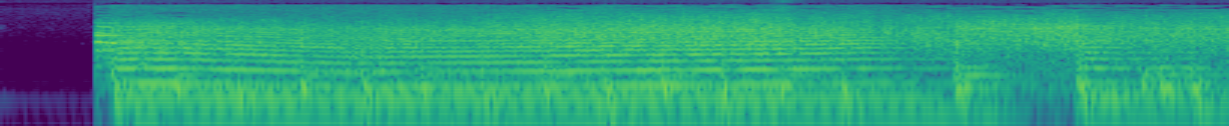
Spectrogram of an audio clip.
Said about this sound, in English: That is the beginning of You Can't Do That on Television from Nickelodeon.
